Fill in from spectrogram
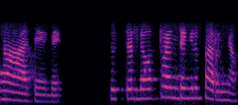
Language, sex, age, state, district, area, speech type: Malayalam, female, 45-60, Kerala, Ernakulam, rural, conversation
